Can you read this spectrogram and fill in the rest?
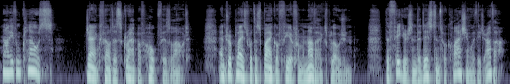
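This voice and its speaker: A man reading a fan fiction aloud as an audiobook, in soft, measured storytelling. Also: on the low side, big pitch swings, slightly rough. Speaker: podfic reader.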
